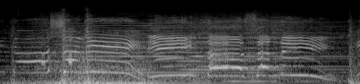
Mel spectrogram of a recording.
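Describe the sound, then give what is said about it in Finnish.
A huge crowd, mostly young Taiwanese, celebrates an election victory on a Saturday night in central Taipei, Taiwan, shouting support for President Tsai Ing-wen in front of the DPP headquarters: loud continuous cheering, sustained chanting and shouting in long drawn-out tones rising and falling in pitch, plus scattered sharp whoops. “Viikko sitten lauantai-yönä Taipeen keskustassa raikui vaalivoittajien riemu.”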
